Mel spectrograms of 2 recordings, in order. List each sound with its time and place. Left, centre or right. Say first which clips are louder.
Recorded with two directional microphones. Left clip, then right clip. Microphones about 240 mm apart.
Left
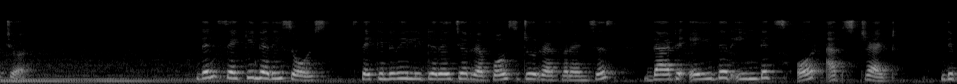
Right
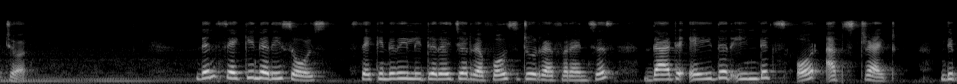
0.0 s speech: right 9 dB; right
2.0 s a woman's voice: right 10 dB; right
